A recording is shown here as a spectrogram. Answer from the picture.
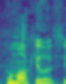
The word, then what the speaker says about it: homunculus: Am I pronouncing it correctly? – Yeah, homunculus. Yeah, that's Do you even say the N? – I don't. I've never heard anyone pronounce it that way. It must be like a silent letter or something like that.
